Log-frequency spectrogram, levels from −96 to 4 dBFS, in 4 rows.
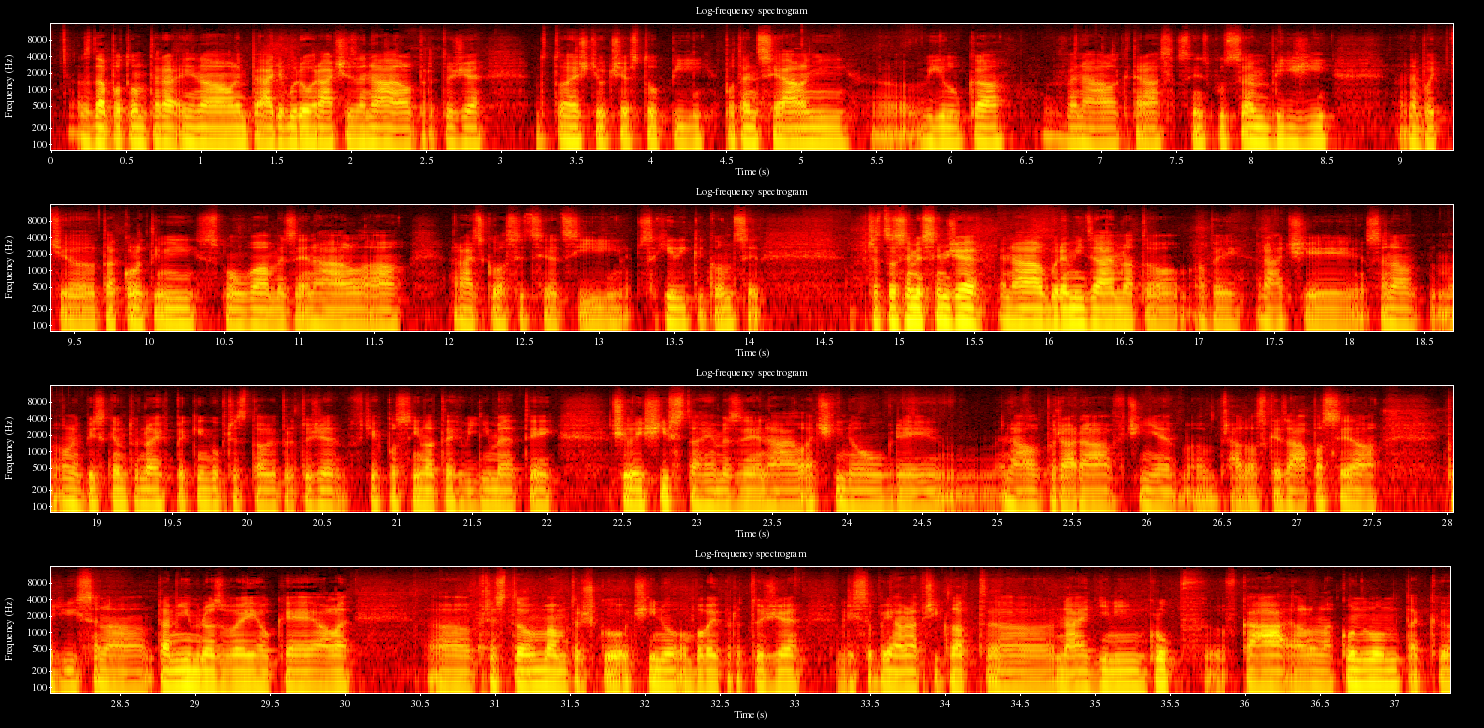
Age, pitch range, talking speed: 20-39, 100-105 Hz, 165 wpm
